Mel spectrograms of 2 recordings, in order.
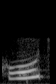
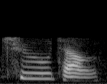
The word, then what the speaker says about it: gochujang: It's gochujang. gochujang.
